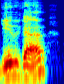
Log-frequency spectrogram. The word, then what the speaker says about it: Gidgad: Entonces se puede pronunciar Gidgad o se puede pronunciar Gudgoda. Cuando está transcrito aquí, en una parte aparece Gidgad, en otra aparece Gudgoda, pero ese Gidgad y Gudgoda tienen la misma Gimel.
